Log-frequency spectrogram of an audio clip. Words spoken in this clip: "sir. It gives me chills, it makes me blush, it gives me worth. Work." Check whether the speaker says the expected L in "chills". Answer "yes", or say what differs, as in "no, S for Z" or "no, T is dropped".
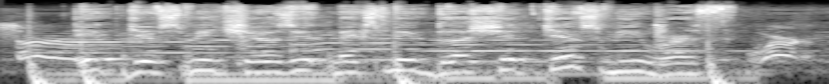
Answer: no, L is dropped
